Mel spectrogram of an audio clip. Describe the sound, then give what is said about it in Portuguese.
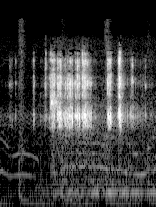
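A rough scraping noise, as if someone is scraping something, in short repeated strokes, coming in two quick bursts, moderately quiet, with no voices over it. “É, parece que tem alguém raspando.”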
